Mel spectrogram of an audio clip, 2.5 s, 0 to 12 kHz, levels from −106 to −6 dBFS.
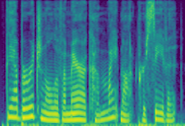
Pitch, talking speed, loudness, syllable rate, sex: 190 Hz, 195 wpm, -17 LUFS, 7.5 syllables/s, female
